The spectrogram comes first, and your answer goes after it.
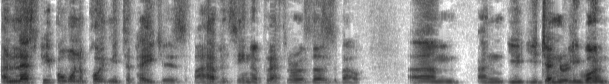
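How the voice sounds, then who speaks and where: A man with a British accent talks fairly quickly with lively intonation, in a dry, close sound with no echo. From England. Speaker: guest, biochemistry graduate. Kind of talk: casual chat. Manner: halting, many fillers. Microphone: cutting off, voice low.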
